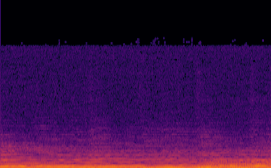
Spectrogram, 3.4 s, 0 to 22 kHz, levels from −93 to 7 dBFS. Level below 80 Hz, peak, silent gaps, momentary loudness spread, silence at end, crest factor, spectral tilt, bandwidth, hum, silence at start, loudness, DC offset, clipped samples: -30 dBFS; -14 dBFS; none; 2 LU; 0 s; 12 dB; -8.5 dB/octave; 15.5 kHz; none; 0 s; -28 LUFS; under 0.1%; under 0.1%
